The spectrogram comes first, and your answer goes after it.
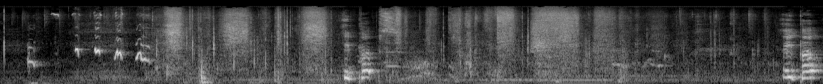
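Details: Jack Russell Terrier puppies, four weeks old and newly walking, give short squeaky whimpers at the start and again at the end, while a person greets them with "hey pups" amid rustling and handling noise in between.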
